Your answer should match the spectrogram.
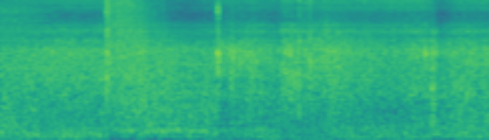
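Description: A heavy rush of water bursting out of a large pipe, with a few dull thuds about half a second, a second and a second and a half in.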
